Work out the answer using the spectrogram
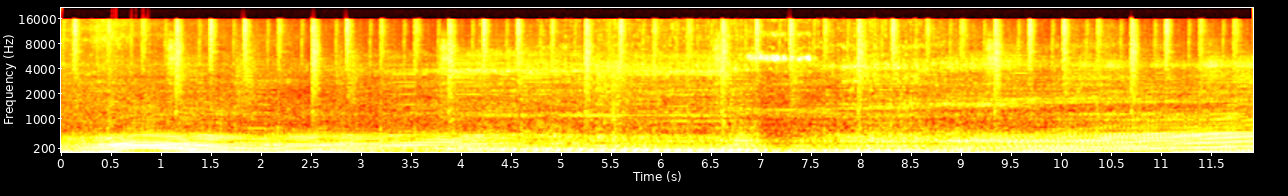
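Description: Sports car engines revving as cars drive away one after another: one engine revs up sharply and eases off, then the engine note climbs slowly as a car accelerates off. Background music with a beat plays underneath.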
